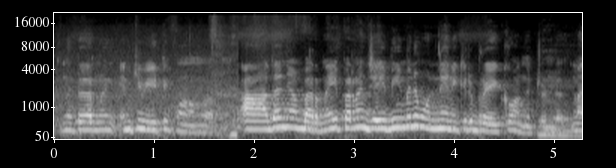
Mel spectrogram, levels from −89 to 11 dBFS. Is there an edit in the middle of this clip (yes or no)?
yes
